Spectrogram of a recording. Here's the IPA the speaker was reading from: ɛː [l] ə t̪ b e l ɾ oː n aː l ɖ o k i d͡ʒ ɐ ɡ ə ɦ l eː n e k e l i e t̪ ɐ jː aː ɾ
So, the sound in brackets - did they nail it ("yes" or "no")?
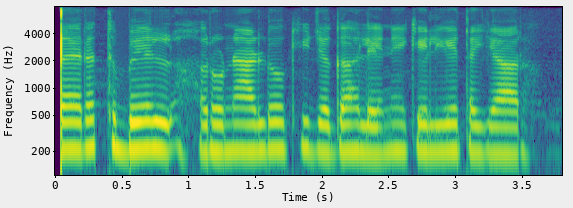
no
